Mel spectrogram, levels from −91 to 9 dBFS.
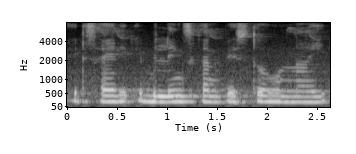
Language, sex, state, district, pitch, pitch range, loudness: Telugu, female, Telangana, Mahabubabad, 205 Hz, 195-210 Hz, -14 LUFS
